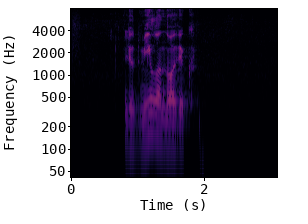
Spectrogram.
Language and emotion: Russian, neutral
